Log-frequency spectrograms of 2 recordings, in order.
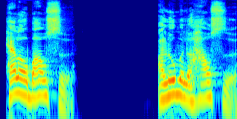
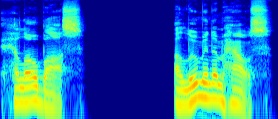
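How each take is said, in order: First: It is said in an imitated foreign accent. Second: It is said in the speaker's own plain accent. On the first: "I'm doing an impression of it" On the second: "I'm not going to do the accent"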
